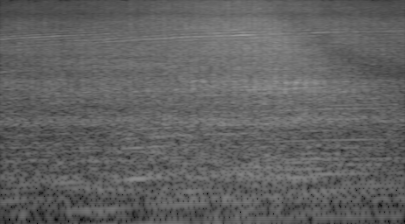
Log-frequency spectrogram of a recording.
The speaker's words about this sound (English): Every few minutes or so, buses arrive at the Norwood Transit Center in the Heritage Hills neighborhood in Austin. It opened in November, replacing the old bus stop in the Walmart parking lot. It features new covered stops and signage.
